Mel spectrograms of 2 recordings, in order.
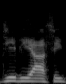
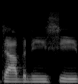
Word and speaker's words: DiBiase: Like he would call Ted DiBiase Ted Dabanisi.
